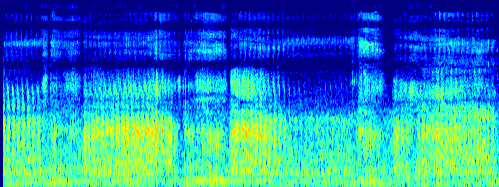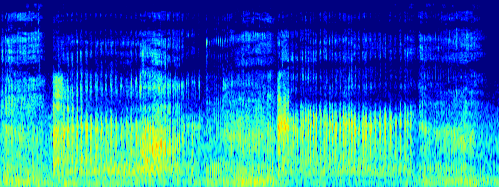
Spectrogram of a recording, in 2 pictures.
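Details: A French Bulldog guarding his tennis ball growls in long, rough, rumbling bursts with brief pauses between them.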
